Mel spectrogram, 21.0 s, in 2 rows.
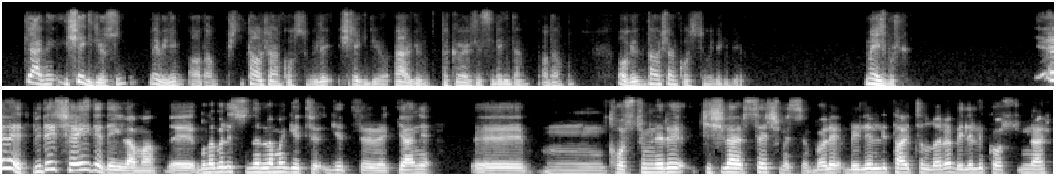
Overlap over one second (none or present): none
